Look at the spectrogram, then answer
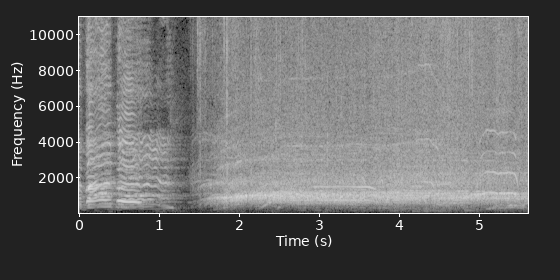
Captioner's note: applause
